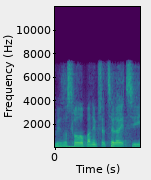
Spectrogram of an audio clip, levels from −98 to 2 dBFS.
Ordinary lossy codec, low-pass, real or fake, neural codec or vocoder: MP3, 96 kbps; 7.2 kHz; fake; codec, 16 kHz, 0.5 kbps, X-Codec, HuBERT features, trained on general audio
